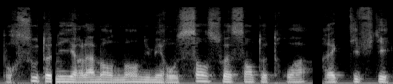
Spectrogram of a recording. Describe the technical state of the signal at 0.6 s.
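Audio packets were most likely late reaching the Bluetooth headphones and were discarded, causing a Bluetooth dropout from 0.51 to 0.57 s, just before "l’amendement numéro cent". The speech cuts to silence for about 44 ms, consistent with three lost packets, and then resumes further along.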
